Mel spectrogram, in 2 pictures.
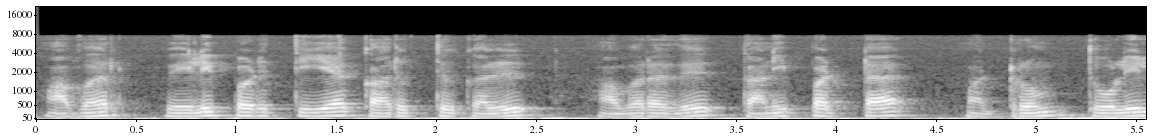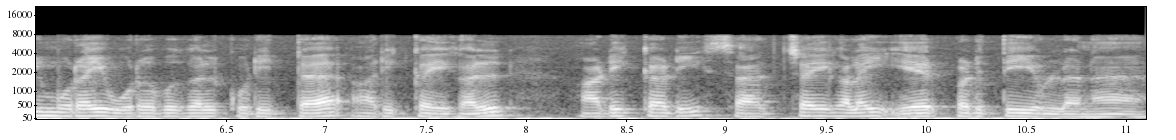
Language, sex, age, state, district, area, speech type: Tamil, male, 18-30, Tamil Nadu, Pudukkottai, rural, read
